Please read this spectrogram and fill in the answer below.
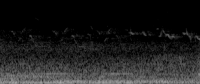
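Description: Small birds chirping with short, quick calls, mostly in the second half, over a steady low rumble.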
